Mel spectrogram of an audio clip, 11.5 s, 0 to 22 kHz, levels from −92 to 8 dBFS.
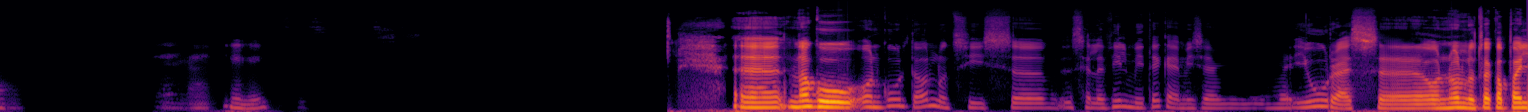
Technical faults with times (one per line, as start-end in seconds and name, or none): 6.29-6.69 zipper noise
9.46-10.91 zipper noise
